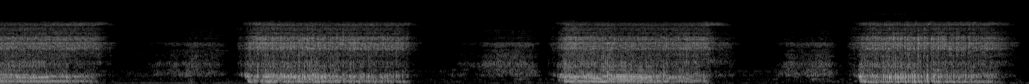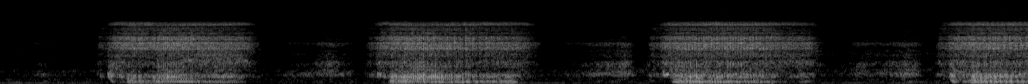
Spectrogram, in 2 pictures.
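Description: Loud, harsh, regular snores about 20 a minute, each followed by a softer breath out; heavy snoring during sleep.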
